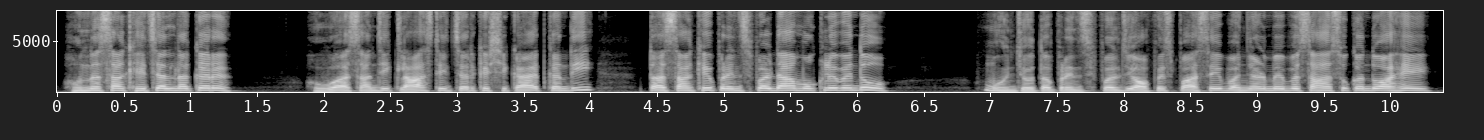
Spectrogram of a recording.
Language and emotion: Sindhi, fearful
